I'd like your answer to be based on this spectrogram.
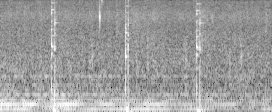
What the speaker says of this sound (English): out in the rain right now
